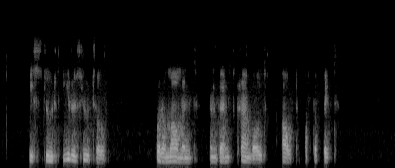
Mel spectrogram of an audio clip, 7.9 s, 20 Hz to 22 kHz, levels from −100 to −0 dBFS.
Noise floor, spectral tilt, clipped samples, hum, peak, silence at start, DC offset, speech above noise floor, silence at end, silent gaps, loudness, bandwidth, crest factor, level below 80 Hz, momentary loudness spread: under -90 dBFS; -5 dB/octave; under 0.1%; none; -24 dBFS; 0.6 s; under 0.1%; over 49 dB; 1.2 s; none; -42 LUFS; 7.6 kHz; 20 dB; -88 dBFS; 11 LU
